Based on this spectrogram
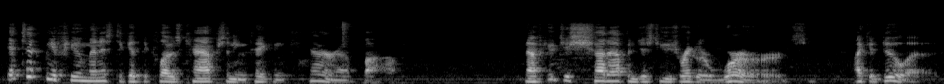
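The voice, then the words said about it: Imitates another person's voice. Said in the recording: “That was my impression of Rick Sawyer.”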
